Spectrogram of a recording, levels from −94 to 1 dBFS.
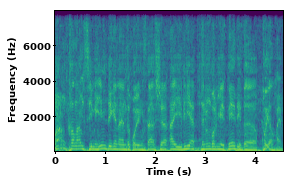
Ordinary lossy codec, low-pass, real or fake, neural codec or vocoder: none; none; fake; codec, 16 kHz, 4 kbps, FunCodec, trained on Chinese and English, 50 frames a second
